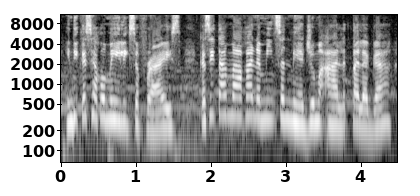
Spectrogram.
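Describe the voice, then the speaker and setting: A woman's voice: sits high, brisk, sharp tone, soft background music. An actress playing a kind, supportive young woman in a radio drama, chirpy and encouraging, with a Filipino accent. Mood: playful, grateful.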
